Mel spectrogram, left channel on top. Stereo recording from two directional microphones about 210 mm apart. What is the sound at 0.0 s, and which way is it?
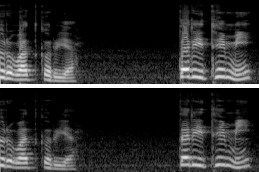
Speech, 20° left (ahead or behind).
